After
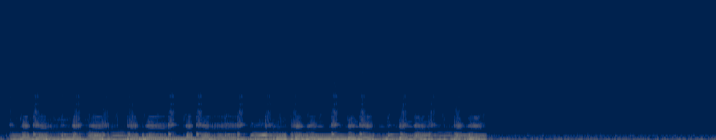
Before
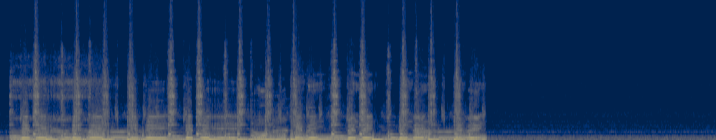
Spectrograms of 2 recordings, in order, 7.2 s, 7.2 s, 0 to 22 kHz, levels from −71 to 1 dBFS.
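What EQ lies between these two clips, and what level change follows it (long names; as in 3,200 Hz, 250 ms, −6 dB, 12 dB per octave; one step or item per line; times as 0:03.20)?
formant filter u
Butterworth band-reject 1,700 Hz, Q 3.5
+3.0 dB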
